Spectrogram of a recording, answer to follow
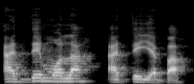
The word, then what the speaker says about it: Ademola Adeyeba: Well, actually, with the accents, it's Ademola Adeyeba. So there's a few pronunciations in there that's not in the English language.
